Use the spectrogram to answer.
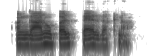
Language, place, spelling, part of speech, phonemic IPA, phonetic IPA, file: Hindi, Delhi, अंगारों पर पैर रखना, verb, /əŋ.ɡɑː.ɾõː pəɾ pɛːɾ ɾəkʰ.nɑː/, [ɐ̃ŋ.ɡäː.ɾõː‿pɐɾ‿pɛːɾ‿ɾɐkʰ.näː], LL-Q1568 (hin)-अंगारों पर पैर रखना.wav
- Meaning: to intentionally do something dangerous or harmful to oneself; to intentionally get oneself in trouble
